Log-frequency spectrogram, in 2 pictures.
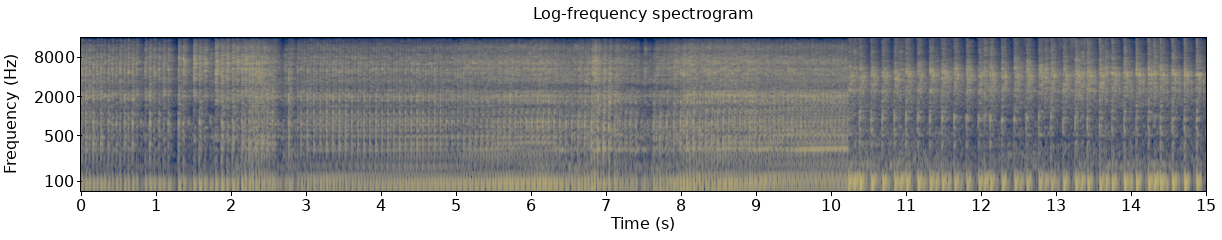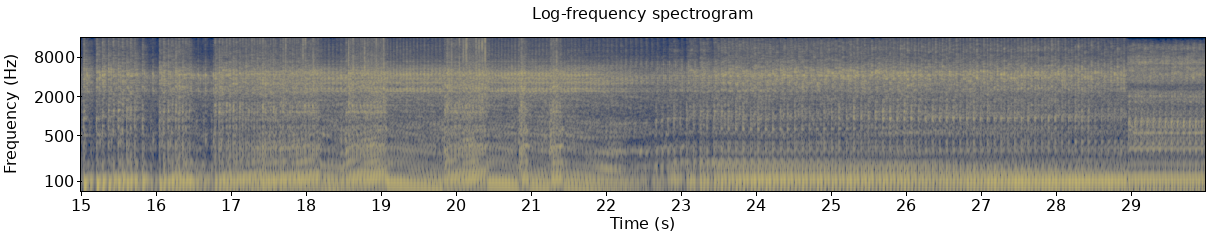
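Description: Engine of a home-built Donnet-Zedel prototype car running on choke just after a cold start, after standing unused for several days. It runs steadily, turns rougher about a third of the way in, and the revs rise and fall a few times before it settles into a steady idle.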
